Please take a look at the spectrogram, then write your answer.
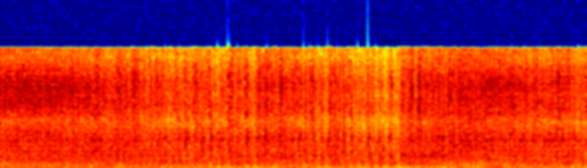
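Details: Air-cooled single-cylinder diesel just reassembled, idle adjustment off: uneven stumbling, surging thump instead of steady idle, smoke; rough running, owner suspects air in fuel line or leaking fitting sucking air.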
